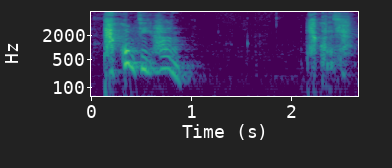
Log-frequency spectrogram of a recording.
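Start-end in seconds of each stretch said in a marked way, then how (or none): 2.1-2.6 breathless whisper of suspense. Shown as a demonstration. Leader whispers to the kids before they all shout. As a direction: whisper it as he comes near. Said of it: "Kom, we gaan roepen".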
